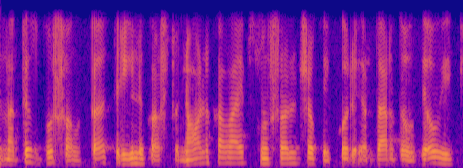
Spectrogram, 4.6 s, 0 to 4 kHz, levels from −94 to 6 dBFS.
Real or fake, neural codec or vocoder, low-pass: fake; vocoder, 22.05 kHz, 80 mel bands, WaveNeXt; 3.6 kHz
